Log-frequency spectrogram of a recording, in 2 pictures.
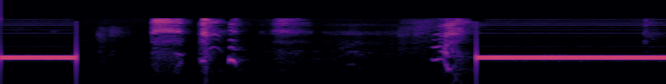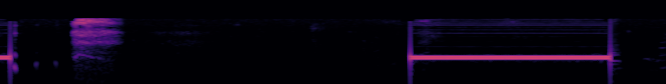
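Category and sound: signal or alarm, telephone line tones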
